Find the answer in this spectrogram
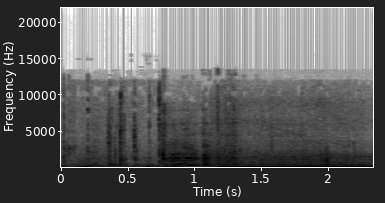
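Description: Safari game-drive vehicle's engine being started: a second or so of starter noise and clicks, then it catches and settles into a steady low idle.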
